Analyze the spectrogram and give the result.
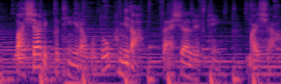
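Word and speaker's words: fascia: 패샤 리프팅 파샤 발음이 너무 어려운데 좀 쉬운 발음으로 한다면 빠샤 빠샤 빠샤 빠샤 리프팅 좋습니다.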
